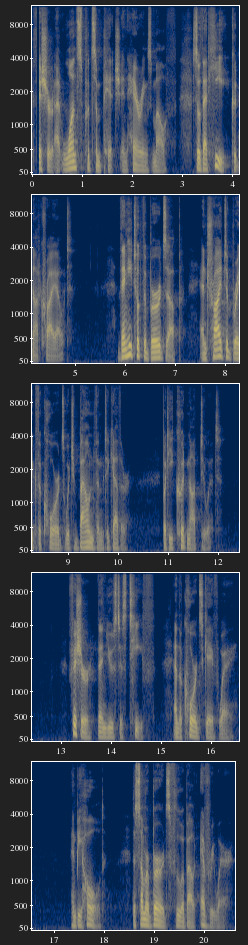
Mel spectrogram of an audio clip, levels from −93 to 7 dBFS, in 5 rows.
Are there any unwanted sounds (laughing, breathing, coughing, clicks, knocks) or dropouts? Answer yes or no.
yes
